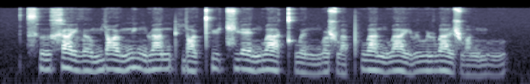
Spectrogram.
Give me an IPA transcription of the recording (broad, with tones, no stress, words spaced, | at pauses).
t͡sʰɹ̩˧˥xa˥˩ɪ̯lɤ˨˩mjɑ˥˧ʊ̯ n̪i˥˩ŋɻa˥npʰjɑ˨ʊ̯t̪ʰy˥˧ t͡ɕɥɛ˥˧n̪wä˥˩ kʰwə˨˩nn̪wɔ˦ʂwä˩ pʰwa˥˧nwa˥˩ɪ̯ ɻu˥ɻwa˥˩ɪ̯ʂwɑ˩ŋ mu˨˩˦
